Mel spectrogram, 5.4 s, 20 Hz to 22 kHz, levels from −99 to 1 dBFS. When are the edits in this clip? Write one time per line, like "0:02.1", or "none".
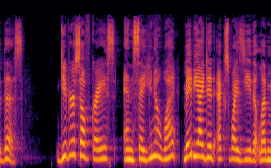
0:03.6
